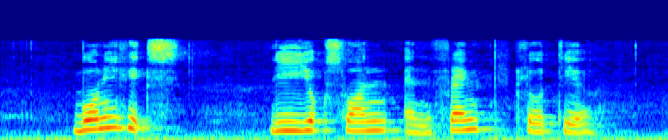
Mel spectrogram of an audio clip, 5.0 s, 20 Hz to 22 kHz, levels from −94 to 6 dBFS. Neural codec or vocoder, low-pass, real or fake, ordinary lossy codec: codec, 16 kHz, 8 kbps, FreqCodec, larger model; none; fake; none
